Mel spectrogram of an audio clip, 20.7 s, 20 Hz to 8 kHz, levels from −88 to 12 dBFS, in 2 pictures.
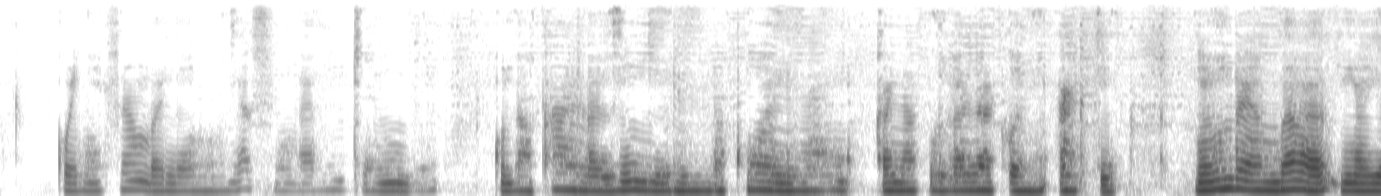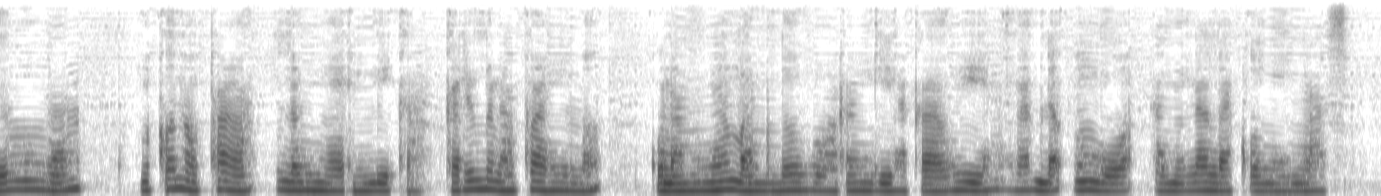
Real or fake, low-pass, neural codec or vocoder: fake; 7.2 kHz; codec, 44.1 kHz, 1.7 kbps, Pupu-Codec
